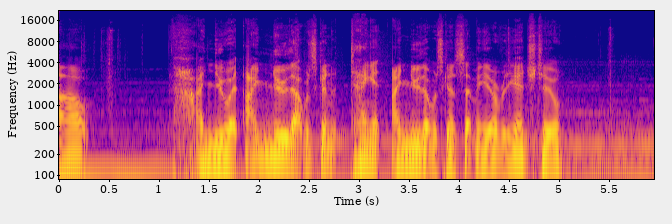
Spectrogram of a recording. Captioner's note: sigh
